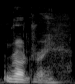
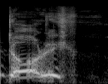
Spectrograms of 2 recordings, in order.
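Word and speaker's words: Rhodri: I thought his name was Rodori. I just read it as Rodori. Anyway, actually, it's Rodri.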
